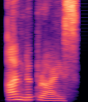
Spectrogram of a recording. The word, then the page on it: underprice: Indian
